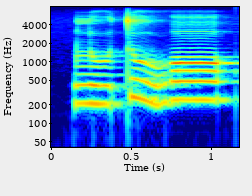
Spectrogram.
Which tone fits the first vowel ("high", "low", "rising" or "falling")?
low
